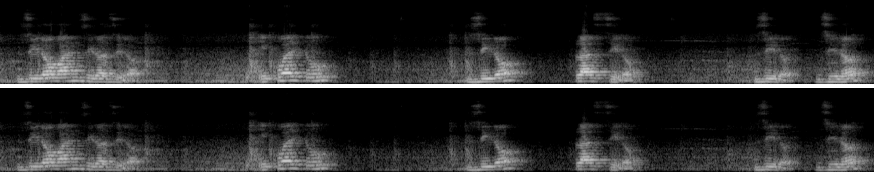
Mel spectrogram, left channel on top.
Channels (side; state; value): right; quieter; 4.8 dB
